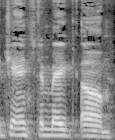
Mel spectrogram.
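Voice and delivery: eating from a spoon; talking while chewing food. Real, not acted. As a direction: mouth partly full. Seen 0: spoon goes to mouth around 4.1; chewing face at 4.8.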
